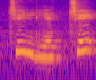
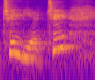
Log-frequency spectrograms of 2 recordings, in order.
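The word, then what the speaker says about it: čiliečiai: Luego, en masculino, en plural, chilietes, chilieche, perdón, chilieche, en masculino, en plural, es chilieche.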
